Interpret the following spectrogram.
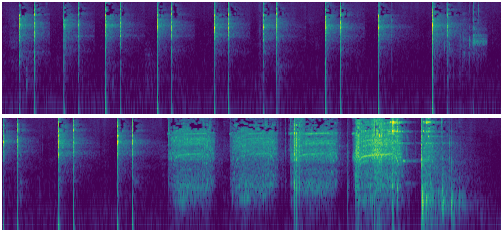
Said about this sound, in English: let's crack all of these rod caps loose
